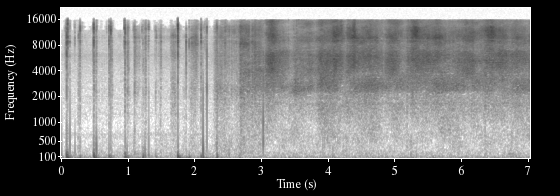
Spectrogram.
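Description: Two small hollow white plastic ping pong balls, one held in each hand, are scratched and rubbed with fingernails. Quick, sharp clicks come first, then give way to a steady, bright, airy scratching hiss that fills the rest of the clip.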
